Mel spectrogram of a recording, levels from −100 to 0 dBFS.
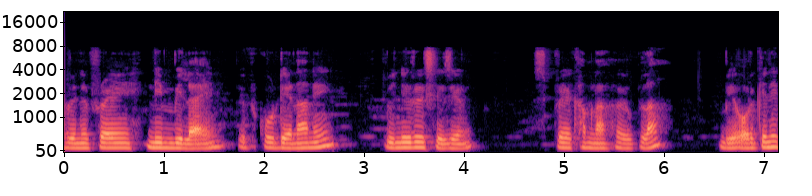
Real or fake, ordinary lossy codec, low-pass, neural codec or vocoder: real; none; none; none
